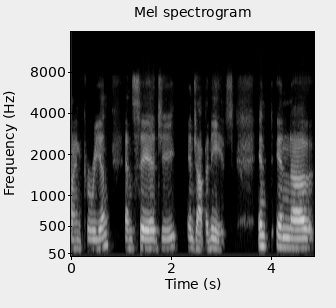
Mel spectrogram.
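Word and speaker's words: 青磁: same two characters used in korean and japanese pronounced chung-ja and korean and seiji in japanese in in uh in east asian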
